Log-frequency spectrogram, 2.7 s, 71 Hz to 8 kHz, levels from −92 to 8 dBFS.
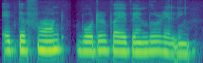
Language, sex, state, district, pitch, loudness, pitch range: English, female, Arunachal Pradesh, Lower Dibang Valley, 180 Hz, -14 LUFS, 170-185 Hz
